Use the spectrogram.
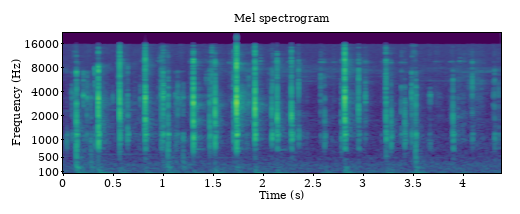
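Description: Fingertips of both hands type softly on a compact, inexpensive 68-key plastic mechanical keyboard with a hollow case, resting on a desk mat. About nineteen bright, hollow clacks land in an uneven rhythm, each dying away almost instantly over a faint low rumble.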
